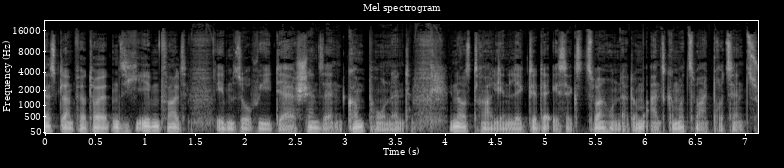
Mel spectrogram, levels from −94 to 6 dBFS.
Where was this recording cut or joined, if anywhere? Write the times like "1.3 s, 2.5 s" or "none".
1.7 s, 4.0 s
